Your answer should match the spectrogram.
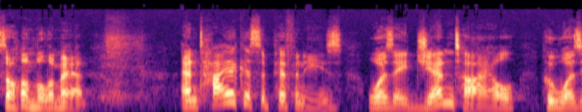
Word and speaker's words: Antiochus Epiphanes: It came from this guy, Antiochus Epiphanes. That's how you say his name.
